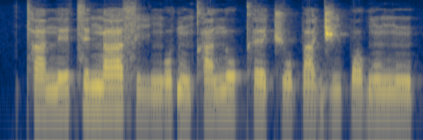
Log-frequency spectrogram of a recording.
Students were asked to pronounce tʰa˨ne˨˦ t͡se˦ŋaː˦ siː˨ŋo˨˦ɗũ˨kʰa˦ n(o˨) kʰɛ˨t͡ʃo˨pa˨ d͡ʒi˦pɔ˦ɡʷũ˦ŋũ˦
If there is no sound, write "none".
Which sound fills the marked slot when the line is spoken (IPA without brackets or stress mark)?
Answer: o˦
